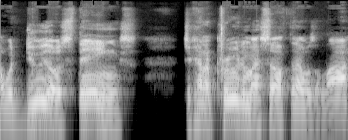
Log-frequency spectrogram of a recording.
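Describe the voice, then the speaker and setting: An American accent at a moderate pace, with ordinary pitch variation against a quiet background. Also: man. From Maryland and Florida, US. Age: 30s. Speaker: firearms instructor. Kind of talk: podcast interview. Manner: halting, with repetitions.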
